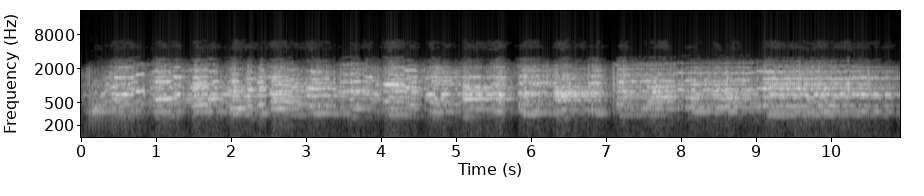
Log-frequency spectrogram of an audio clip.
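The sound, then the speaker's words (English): A train arriving at the Summerfield Railroad Station in The Great Gildersleeve, with a steady, loud rumble and layered whistle-like tones sounding continuously for several seconds, no voices. “And now let's visit our friend, the great Gildersleeve, as he and Marjorie and Leroy wait in the Summerfield Railroad Station for the arrival of that well-known authoress, lecturer, and second cousin, Octavia Gildersleeve.”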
